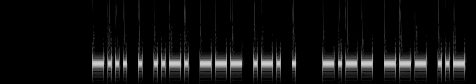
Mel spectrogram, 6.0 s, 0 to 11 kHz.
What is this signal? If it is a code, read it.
Morse code, heard as a keyed tone, about 25 wpm, 700 Hz. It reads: BEFORE YOU
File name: Sets of 9 Words - 25wpm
